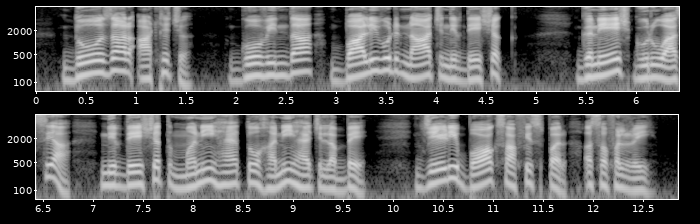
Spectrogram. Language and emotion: Dogri, neutral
